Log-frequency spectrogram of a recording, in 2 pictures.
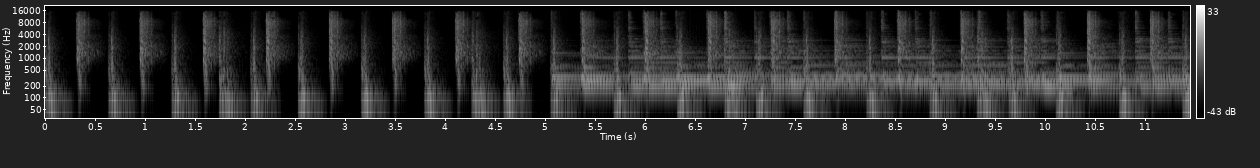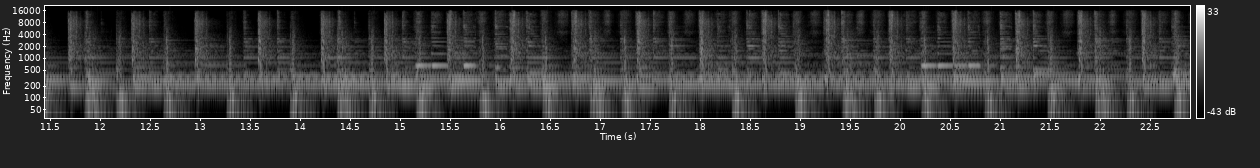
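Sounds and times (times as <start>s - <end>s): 
beats: 0.0s - 22.8s.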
